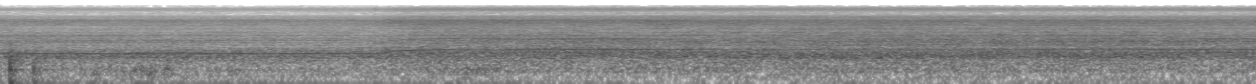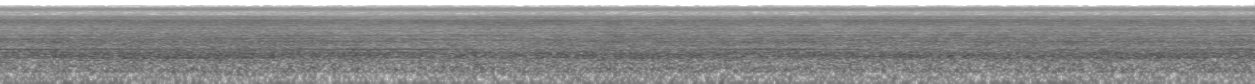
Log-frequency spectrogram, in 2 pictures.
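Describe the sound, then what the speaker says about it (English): A blow dryer runs continuously at close range, a loud steady rushing whir drying chalk paste during a craft demo, shifting slightly in pitch after the first few seconds and holding without pause. "I'm going to go ahead and use a blow dryer."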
